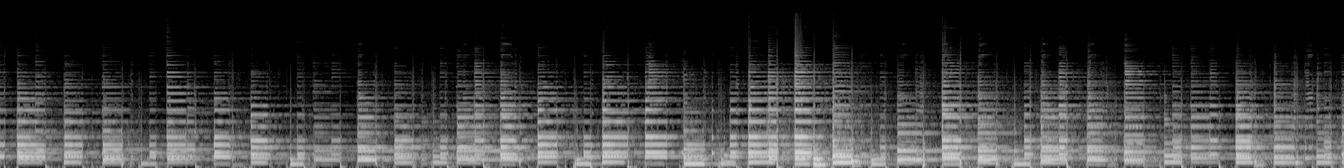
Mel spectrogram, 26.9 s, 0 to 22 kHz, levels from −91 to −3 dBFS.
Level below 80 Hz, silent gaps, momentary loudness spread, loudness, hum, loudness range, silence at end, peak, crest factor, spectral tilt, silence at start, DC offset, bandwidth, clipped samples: -46 dBFS; none; 12 LU; -26 LUFS; none; 7 LU; 0 s; -8 dBFS; 18 dB; -9 dB/octave; 0 s; under 0.1%; 7.2 kHz; under 0.1%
